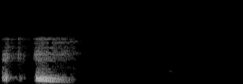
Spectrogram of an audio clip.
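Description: A man clearing his throat once, near the start, in one short voiced rasp that falls in pitch.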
